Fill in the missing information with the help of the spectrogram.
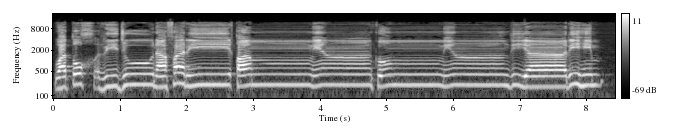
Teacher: را کے نیچے زیر. ہم نے باریک کر کے اس کو پڑھنا ہے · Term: مرقق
